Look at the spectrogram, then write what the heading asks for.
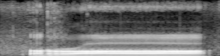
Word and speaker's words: را: جاتا ہے، دال، ذال۔ را کی ادائیگی میں الف ہے اسی لیے اسے کھینچ کے پڑھا جائے گا ایک الف کے برابر، را۔ ایسے ہی زا۔ سین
